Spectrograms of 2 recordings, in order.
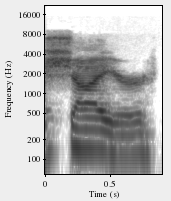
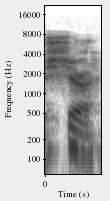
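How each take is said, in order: First: It is said as a full 'shire'. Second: It is said as a short 'sh'. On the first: The speaker calls it right. "it was pronounced the Shire" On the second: The speaker calls it wrong. "not the sh"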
